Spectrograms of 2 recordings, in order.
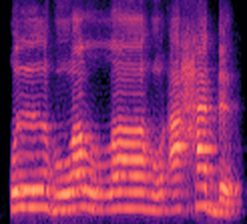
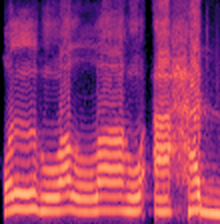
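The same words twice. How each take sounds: First: Slow recitation of "Qul huwallahu ahad" with the d of "ahad" stopped short; chanted Quran demo, "ahad" ending in a sudden stop; correct recitation. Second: "Qul huwallahu ahad" loud and slow, the d of "ahad" pressed and held; loud mock-wrong recitation leaning on the d of "ahad". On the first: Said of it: "Kita harus rem". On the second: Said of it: "Tidak mungkin kita ngomongnya gini". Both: Shown as a demonstration.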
